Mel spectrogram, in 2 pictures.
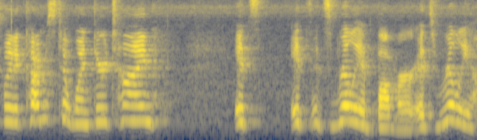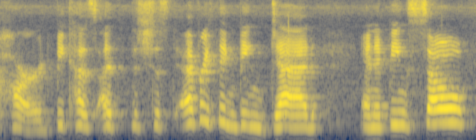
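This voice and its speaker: A woman's voice: on the high side, rough recording. A woman, congested and rambling in a casual gardening vlog, full of fillers and restarts. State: congested, clearing her throat. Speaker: gardening vlogger. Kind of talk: casual chat.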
